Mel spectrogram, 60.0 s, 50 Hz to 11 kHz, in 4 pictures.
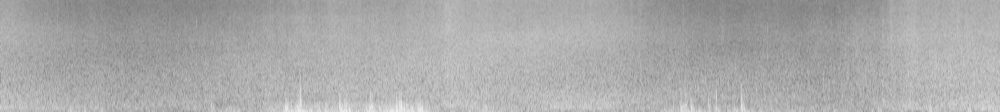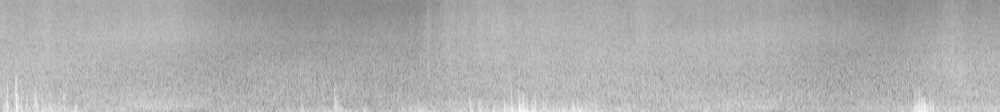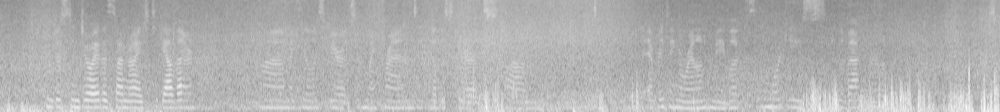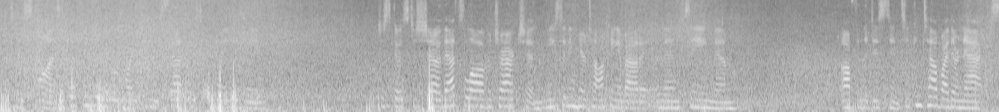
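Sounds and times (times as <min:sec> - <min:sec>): wind buffeting microphone: 0:03.2 - 0:07.6, 0:10.0 - 0:11.6, 0:13.2 - 0:17.3, 0:18.8 - 0:27.0, 0:28.3 - 0:55.3
surf breaking on rocks: 0:42.1 - 0:50.2.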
